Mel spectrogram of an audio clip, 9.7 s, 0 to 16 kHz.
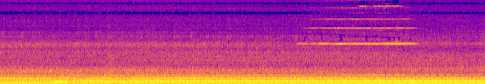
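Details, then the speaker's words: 1988 Porsche 928 S4 V8 with a rear muffler bypass and new tires, idling with a deep, steady, loud burble and no knocks or misses: healthy engine. "anybody who's put a rear Muffler bypass on an 88 and I think it's 88 and 89 or 87 and 88 I don't remember exactly but the 88s for sure they just sound so good with simply a rear Muffler bypass on it"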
